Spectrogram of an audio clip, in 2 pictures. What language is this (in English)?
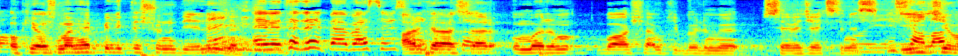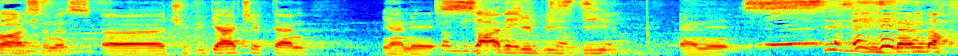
Turkish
